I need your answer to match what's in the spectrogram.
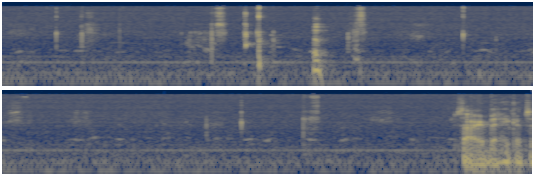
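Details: Infant girl hiccupping, which happens almost every time she eats: faint, abrupt little catches repeating irregularly in a quiet room with soft adult whispering; hiccups.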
